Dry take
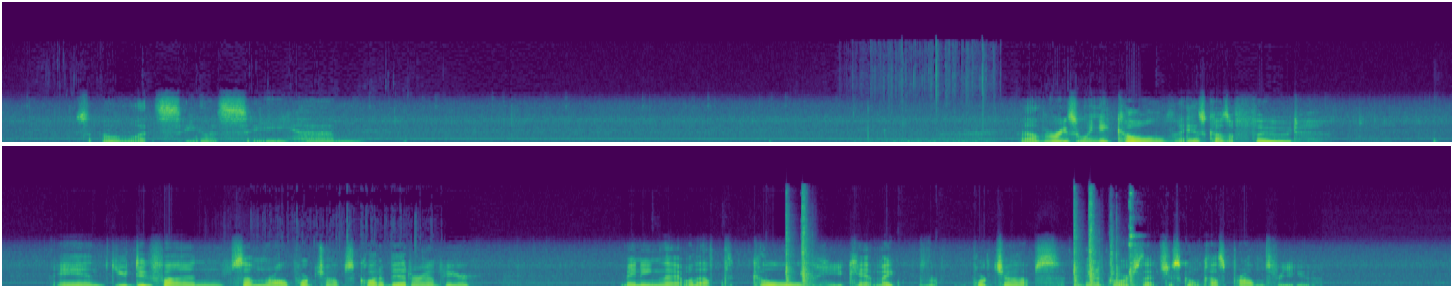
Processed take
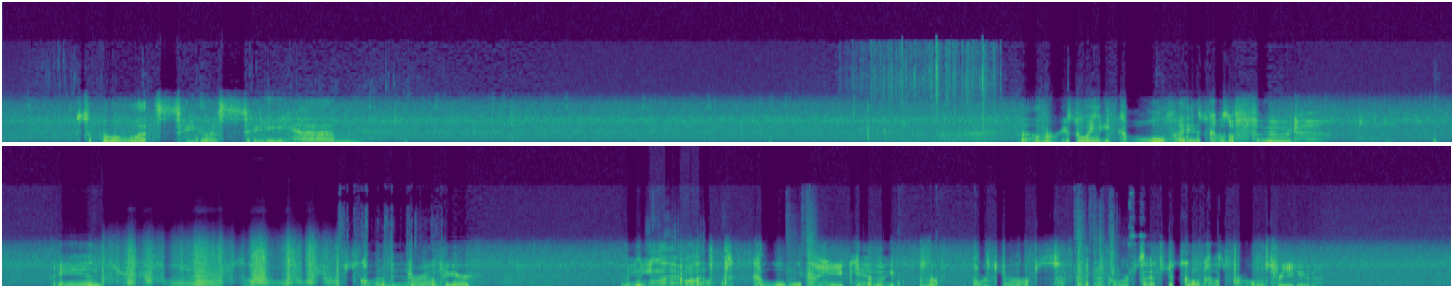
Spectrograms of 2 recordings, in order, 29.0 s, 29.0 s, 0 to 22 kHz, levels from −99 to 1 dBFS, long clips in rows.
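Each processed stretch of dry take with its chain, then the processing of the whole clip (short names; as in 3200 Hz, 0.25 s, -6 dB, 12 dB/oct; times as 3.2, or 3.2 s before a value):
15.5–17.86 delta modulation 32 kbps, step -19 dBFS + steep high-pass 470 Hz + three-band squash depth 70%
20.93–21.53 HPF 590 Hz 24 dB/oct + high shelf 5100 Hz +10.5 dB + core saturation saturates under 1900 Hz
whole clip: HPF 620 Hz 6 dB/oct; comb 5.1 ms, depth 82%; negative-ratio compressor -29 dBFS, ratio -0.5; gain +3 dB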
